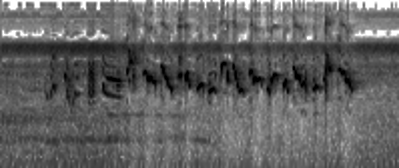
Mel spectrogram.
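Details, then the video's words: Lemon-bellied white-eye from Lombok singing in the morning in the ngejos style: a fast, continuous run of high, sharp chirping notes, about four per second, that lasts roughly three seconds over a steady high hiss. "masteran kecial kuning ngejos di pagi hari membuat kecial kuning anda ikut bunyi"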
